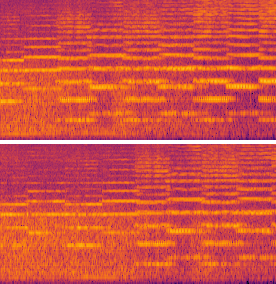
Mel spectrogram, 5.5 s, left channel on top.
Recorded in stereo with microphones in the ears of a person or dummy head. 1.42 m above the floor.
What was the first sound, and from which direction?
Only background noise.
